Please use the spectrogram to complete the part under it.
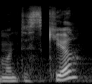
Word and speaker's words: מונטסקיו: יש לנו את המודל של מונטסקיו. נכון? ככה מבטאים את זה? – ככה מבטאים.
